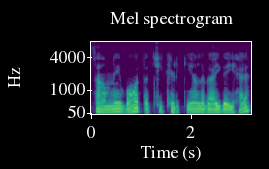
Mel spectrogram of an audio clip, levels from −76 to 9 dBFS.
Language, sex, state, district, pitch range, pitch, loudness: Hindi, male, Himachal Pradesh, Shimla, 110-120 Hz, 115 Hz, -15 LUFS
